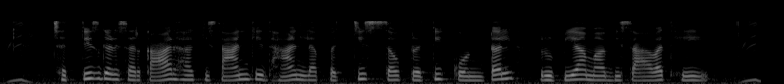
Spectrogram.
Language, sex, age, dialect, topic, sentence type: Chhattisgarhi, female, 18-24, Central, banking, statement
